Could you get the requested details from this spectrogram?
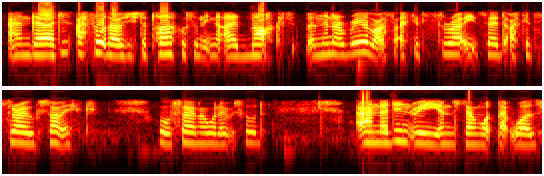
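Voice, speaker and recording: A woman who is unwell gives a casual gameplay tutorial voice-over, speaking quietly but clearly in a hesitant, rambling way. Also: a little high, dry recording. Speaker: gaming video maker. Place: voice-over recorded at a computer. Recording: dull lo-fi computer recording, dry.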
